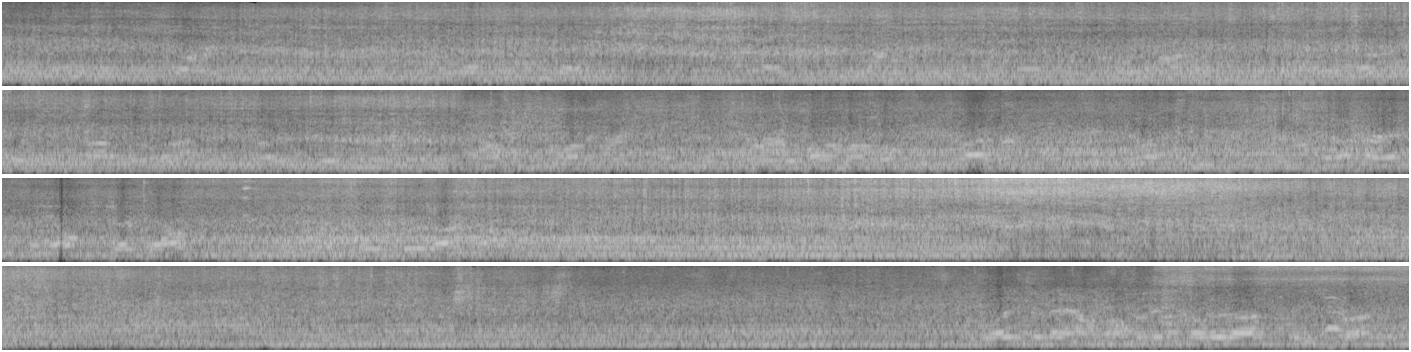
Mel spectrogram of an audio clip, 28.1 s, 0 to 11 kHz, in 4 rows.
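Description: Pro Late Model stock car's V8 running at low speed, a steady engine drone, with indistinct voices mixed in.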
